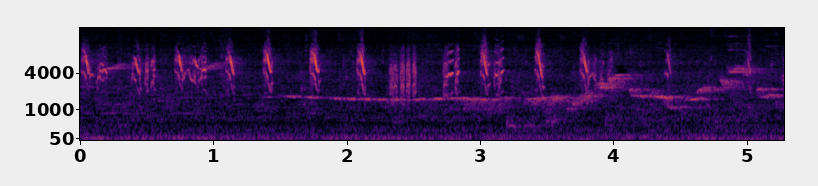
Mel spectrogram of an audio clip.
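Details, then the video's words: Velvet-fronted nuthatch and white-rumped shama singing energetically: quick sharp high ticks nearly three per second, over long smooth lower whistles and sliding warbled phrases toward the end. "Suara kicau burung rambatan paruh merah dan murai batu gacor"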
